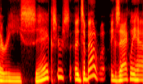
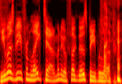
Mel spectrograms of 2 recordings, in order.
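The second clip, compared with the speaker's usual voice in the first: taunting, bullying tone; 3 semitones higher, 5 dB quieter than usual. Imitating the dragon after it is compared to a bully: Smaug as high school bully. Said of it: "high school bully".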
